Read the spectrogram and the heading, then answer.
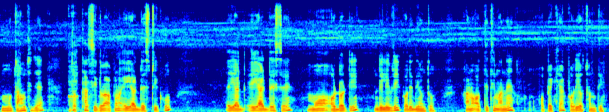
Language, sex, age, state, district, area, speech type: Odia, male, 18-30, Odisha, Koraput, urban, spontaneous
